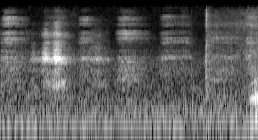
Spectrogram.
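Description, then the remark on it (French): Heavy, panting breaths from two out-of-breath people lying on a living room floor, ragged inhales and exhales repeating every second or so, fairly soft, with no talking. “Ils gisent tous les deux, essoufflés, sur le sol du salon.”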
